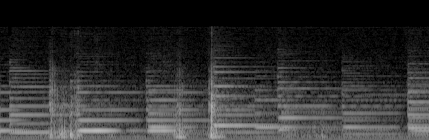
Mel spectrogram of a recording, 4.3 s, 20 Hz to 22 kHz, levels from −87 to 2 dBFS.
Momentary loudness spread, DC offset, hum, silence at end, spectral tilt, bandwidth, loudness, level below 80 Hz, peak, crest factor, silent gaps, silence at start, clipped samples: 11 LU; under 0.1%; none; 0 s; -7.5 dB/octave; 10 kHz; -34 LUFS; -52 dBFS; -4 dBFS; 28 dB; none; 0 s; under 0.1%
